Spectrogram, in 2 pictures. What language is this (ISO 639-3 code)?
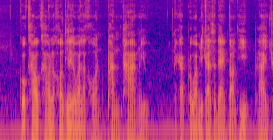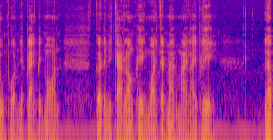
tha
